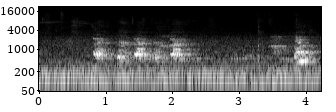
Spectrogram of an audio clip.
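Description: A dog in a shelter kennel barking and yipping: a quick run of about five short barks starting about a second in, and another bark near the end.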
